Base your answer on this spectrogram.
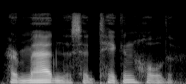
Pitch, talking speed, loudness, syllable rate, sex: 85 Hz, 225 wpm, -20 LUFS, 5.0 syllables/s, male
